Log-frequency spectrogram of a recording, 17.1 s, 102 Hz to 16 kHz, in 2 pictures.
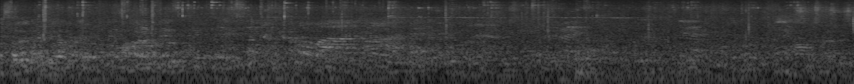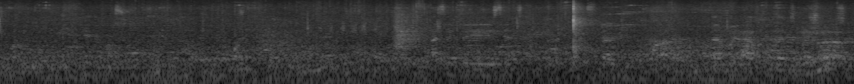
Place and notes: Rue de la République, Saint-Denis, France - Outside La Poste, Rue de la République
This recording is one of a series of recording, mapping the changing soundscape around St Denis (Recorded with the on-board microphones of a Tascam DR-40).
25 May 2019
